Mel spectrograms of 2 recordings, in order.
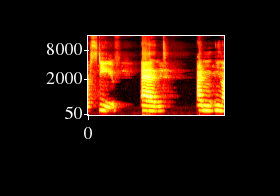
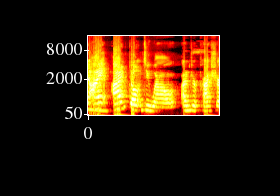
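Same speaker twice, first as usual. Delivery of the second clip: normal talking voice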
